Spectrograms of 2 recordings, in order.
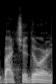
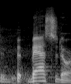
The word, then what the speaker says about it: Bassador: I always say Italian, Baciador. He goes, no, it's Bassador.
